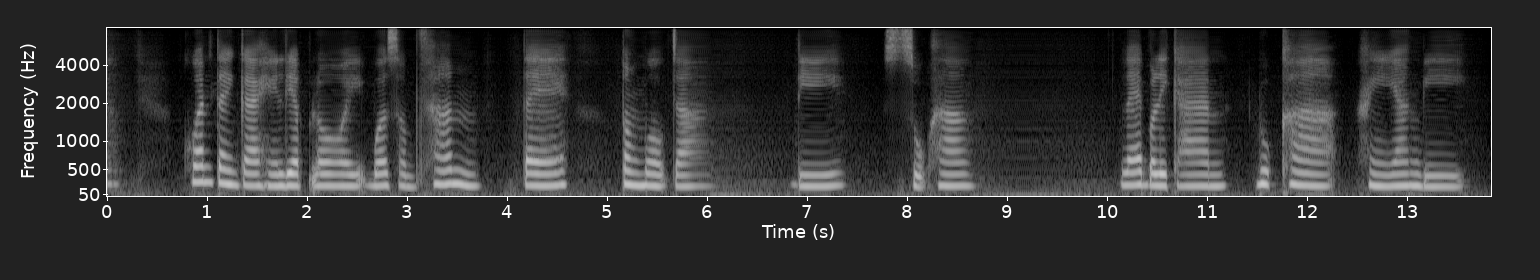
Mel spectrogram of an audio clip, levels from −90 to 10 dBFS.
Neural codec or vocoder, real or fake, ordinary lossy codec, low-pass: codec, 16 kHz, about 1 kbps, DyCAST, with the encoder's durations; fake; none; none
